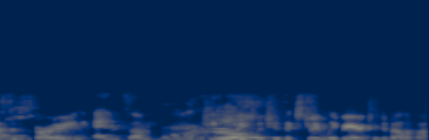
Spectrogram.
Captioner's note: babbling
